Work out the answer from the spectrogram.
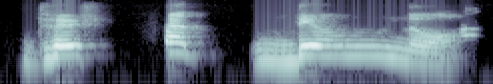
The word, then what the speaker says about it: धृष्टद्युम्नो: Dhrishtadyumno, no. Dhrishtadyumno, tadyumno. धृष्टद्युम्नो विराटश्च सात्यकिश्च पराजितः. The pressure is not on dyu, pressure is on t. Dhrishtadyumno.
